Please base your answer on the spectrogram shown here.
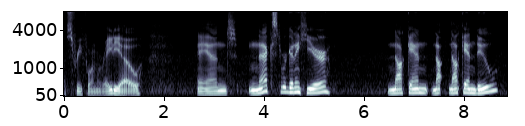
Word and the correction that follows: No Can Do: Oh, No Can Do. That's how you pronounce it. You'll see what I mean if you look at like how it's spelled when I put it on the stream by Michael Hurley.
